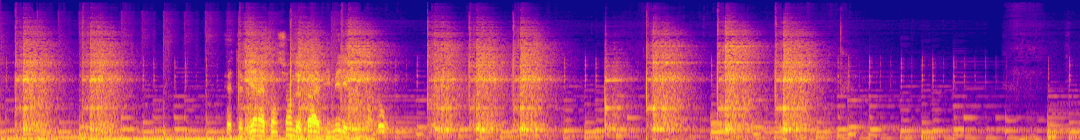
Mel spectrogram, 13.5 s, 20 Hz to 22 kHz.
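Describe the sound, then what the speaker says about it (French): A hammer strikes a metal brake disc on a Toyota KDJ120 over and over in uneven bursts of ringing blows, while someone speaks briefly in French. "Simple et efficace, la méthode du coup de marteau."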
